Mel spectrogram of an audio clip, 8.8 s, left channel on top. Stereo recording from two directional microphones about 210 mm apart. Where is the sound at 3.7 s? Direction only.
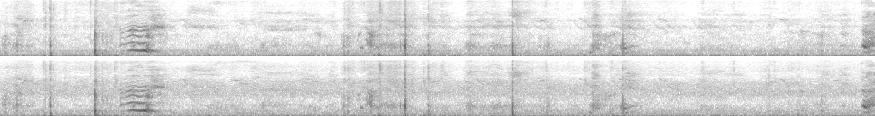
Centre (ahead or behind).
